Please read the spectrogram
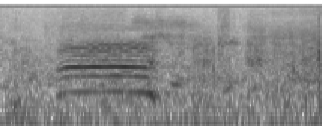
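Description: A single drawn-out call, held at one steady pitch for a little over half a second, starting about half a second in.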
